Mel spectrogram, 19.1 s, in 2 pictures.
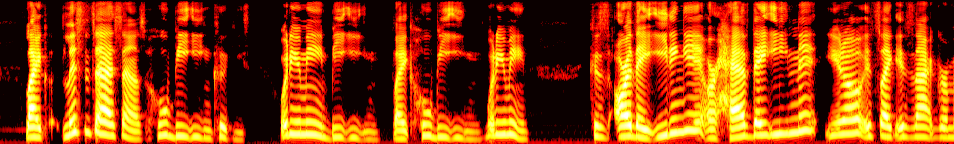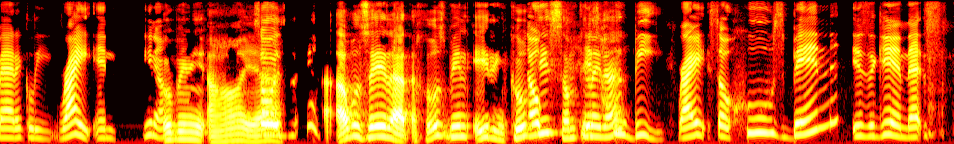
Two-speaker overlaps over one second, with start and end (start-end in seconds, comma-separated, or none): none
